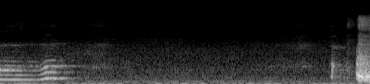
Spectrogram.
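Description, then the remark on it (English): A short vocal sound near the start, then a quiet pause before a sudden, loud, breathy burst of a deliberately faked sneeze right at the end. “Gesundheit.”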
